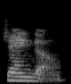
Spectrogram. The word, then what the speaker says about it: Django: It's spelled Django. So it's like Django.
